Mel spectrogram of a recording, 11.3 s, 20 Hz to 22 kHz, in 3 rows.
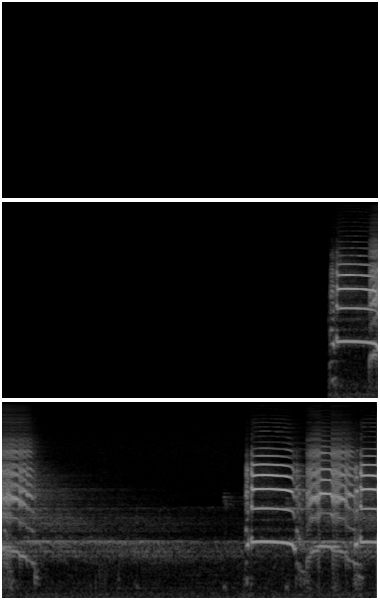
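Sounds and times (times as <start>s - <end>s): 
common crane trumpeting call: 7.0s - 11.2s.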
